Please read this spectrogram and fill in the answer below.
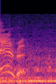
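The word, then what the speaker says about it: Éire: E-I-R-E. Era. I've never... Era. All right, good. I've been saying it right all these years.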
